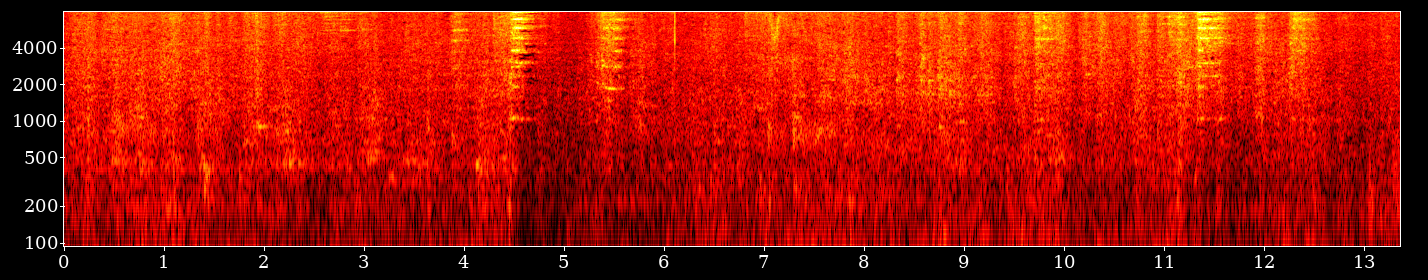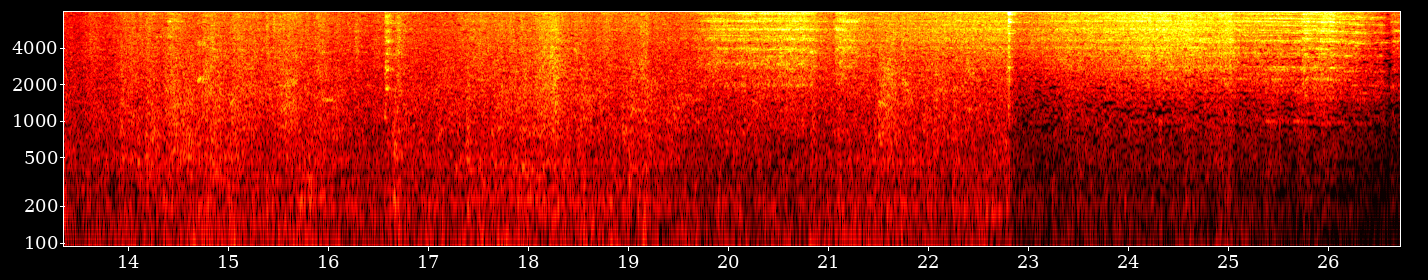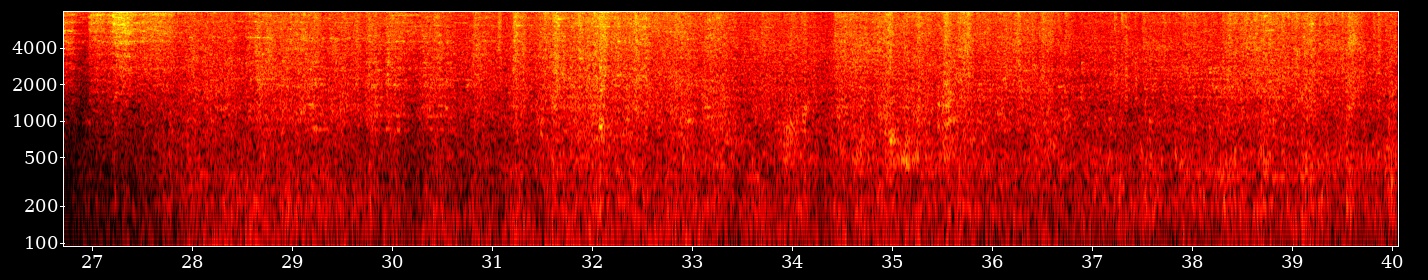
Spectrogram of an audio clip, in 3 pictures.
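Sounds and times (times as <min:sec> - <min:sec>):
train wheels rumbling on rails: 0:00.0 - 0:40.0
high wheel squeal: 0:24.0 - 0:27.6.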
